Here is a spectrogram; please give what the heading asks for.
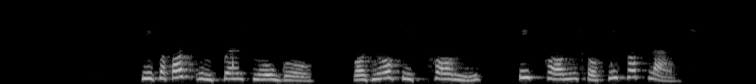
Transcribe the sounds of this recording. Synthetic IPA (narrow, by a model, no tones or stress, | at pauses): hisəpɔtd̚hĩmfɹɛ̃ndsmoɡo | b̥ʌtnohipʰɹɔmi | hipʰɹɔmisfɔfit͡ʃəpʰlãns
